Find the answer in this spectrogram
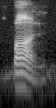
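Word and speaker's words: Bon: I heard the name bun Bo n but it's pronounced like a hotdog bun and my god you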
